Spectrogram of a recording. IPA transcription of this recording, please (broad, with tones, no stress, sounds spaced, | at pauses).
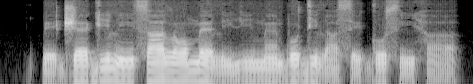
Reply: k͡p e˨ d͡ʒ ɛ˧ ɡ i˦ l ĩ˧ s a˦ l ɔ˦ m ɛ˦˨ l i˨ j i˧ m ɛ̃˧ b o˦ d i˦˨ l a˨ s e˨ ɡ o˧ s ĩ˨ h a˨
